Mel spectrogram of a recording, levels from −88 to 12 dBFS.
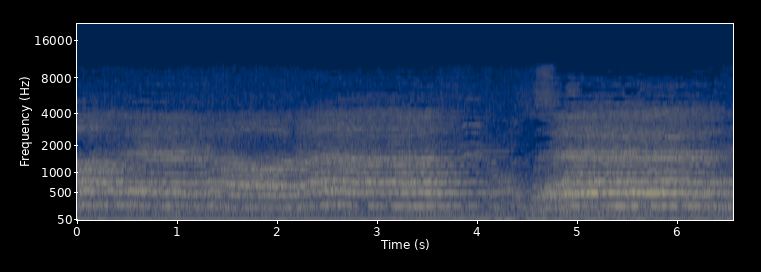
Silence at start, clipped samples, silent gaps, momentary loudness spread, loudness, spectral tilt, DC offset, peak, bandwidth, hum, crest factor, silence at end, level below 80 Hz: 0 s; under 0.1%; none; 12 LU; -36 LUFS; -4.5 dB/octave; 0.4%; -20 dBFS; 10.5 kHz; none; 16 dB; 0 s; -66 dBFS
